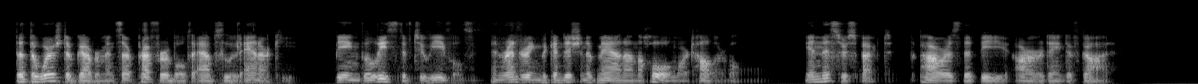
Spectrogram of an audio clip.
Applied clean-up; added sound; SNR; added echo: neural mask model DeepFilterNet 3.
